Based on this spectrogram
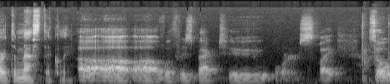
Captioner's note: voiceover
